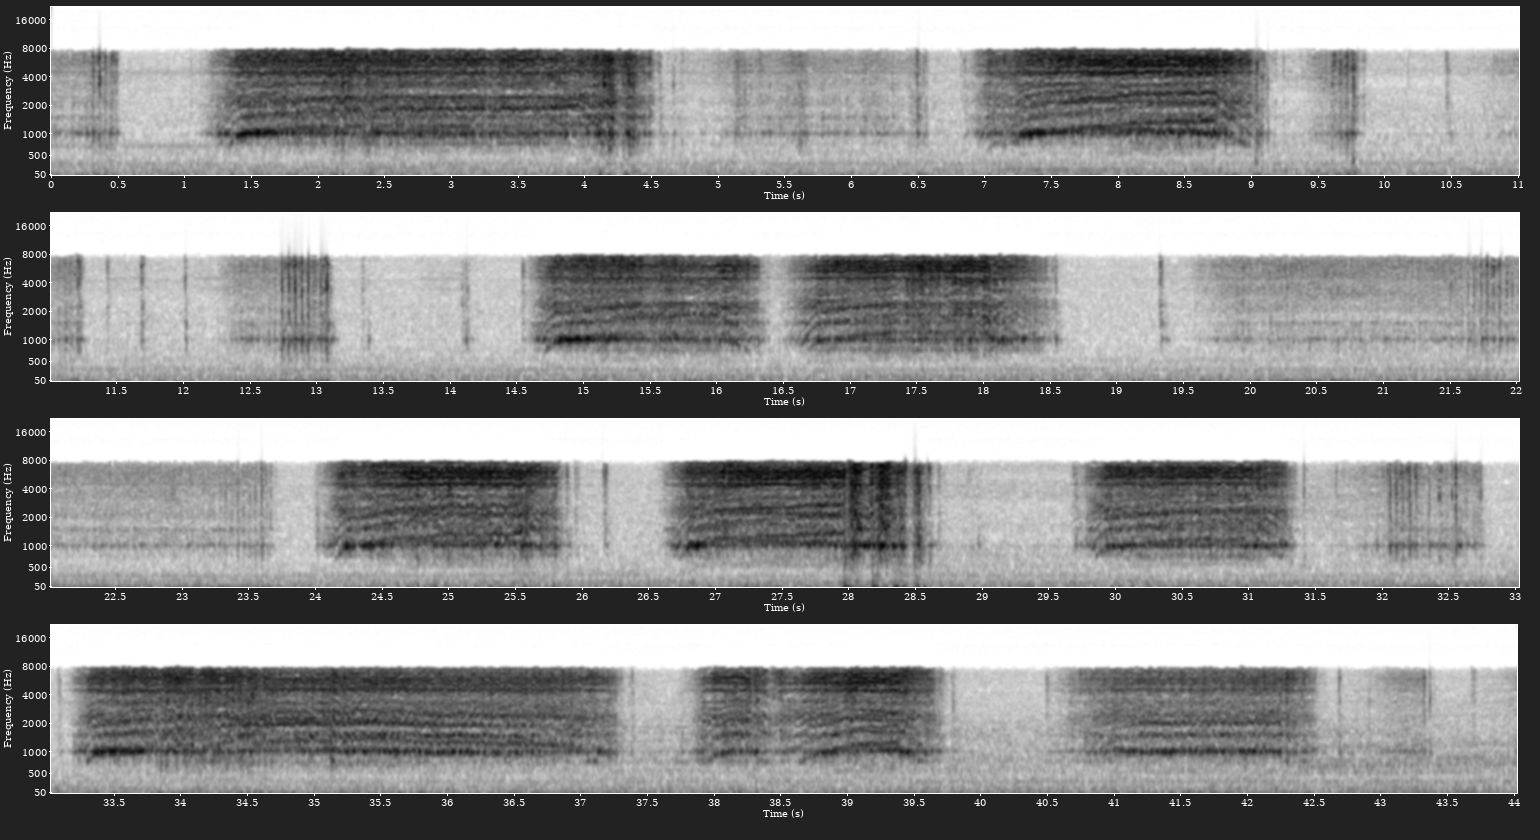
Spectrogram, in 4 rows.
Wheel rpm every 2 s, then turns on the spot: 50, 160, 30, 60, 70, 0, 10, 100, 120, 20, 30, 30, 100, 100, 50, 80, 60, 160, 80, 80, 60, 20.
4-6 12-14 20-22 28-30 42-44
